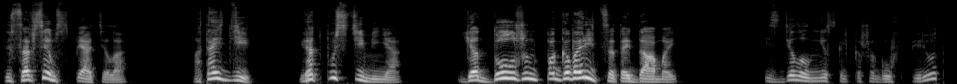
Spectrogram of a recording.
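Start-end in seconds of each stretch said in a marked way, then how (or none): 0.0-4.0 louder angry demands; angry shout. A narrator's reading. Elmar furious, pulling away. 4.6-6.8 louder insistent demand. A narrator's reading. Elmar's first loud demand.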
